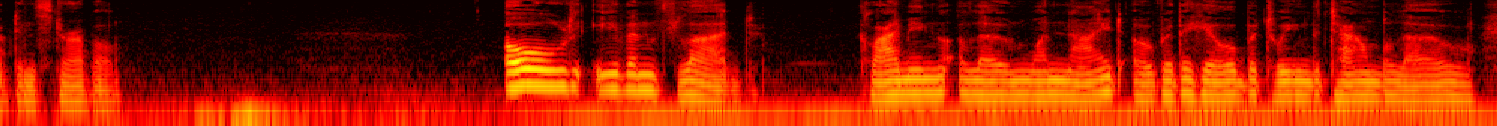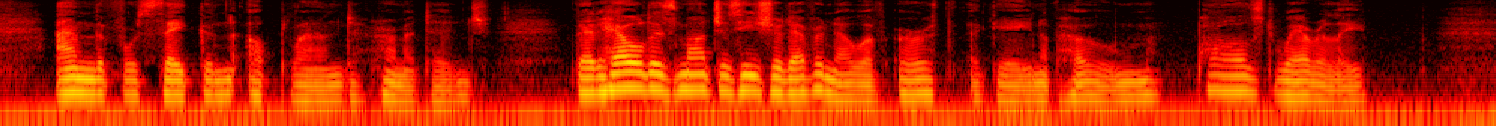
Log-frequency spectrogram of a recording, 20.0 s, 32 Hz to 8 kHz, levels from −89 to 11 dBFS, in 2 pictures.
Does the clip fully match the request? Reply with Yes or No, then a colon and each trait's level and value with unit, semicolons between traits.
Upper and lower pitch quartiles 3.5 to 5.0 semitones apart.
Yes: average, 4.0 semitones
